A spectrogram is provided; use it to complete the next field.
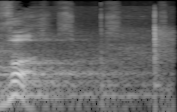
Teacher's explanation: इसमें हमें सीधा याद रखना है कि एक वर्ण होता है व, इस व वर्ण का जो उच्चारण स्थान होता है वो होता है दंत ओष्ठ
